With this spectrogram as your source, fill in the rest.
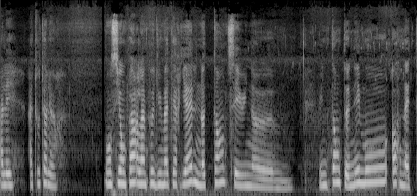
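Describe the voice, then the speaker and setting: A woman with a fairly high voice and ordinary pitch variation is recorded with a dry, close sound and no echo. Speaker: hiking vlogger. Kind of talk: casual vlog narration. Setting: outdoors. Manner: soft-spoken.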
